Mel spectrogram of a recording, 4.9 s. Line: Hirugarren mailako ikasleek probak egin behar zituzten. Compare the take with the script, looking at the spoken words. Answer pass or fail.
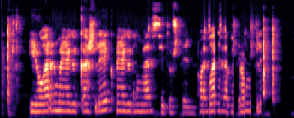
fail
